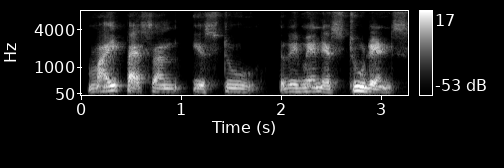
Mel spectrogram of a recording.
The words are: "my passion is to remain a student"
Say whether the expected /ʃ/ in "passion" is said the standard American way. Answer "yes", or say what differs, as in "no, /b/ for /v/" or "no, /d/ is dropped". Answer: no, /s/ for /ʃ/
